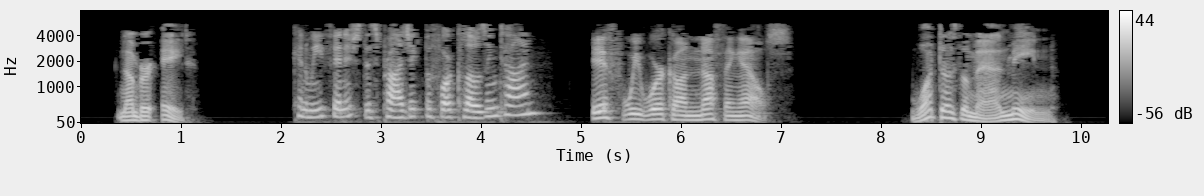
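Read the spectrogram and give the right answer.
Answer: They can finish only if they work on nothing else.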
